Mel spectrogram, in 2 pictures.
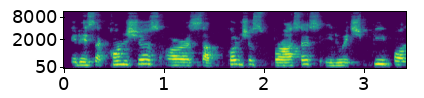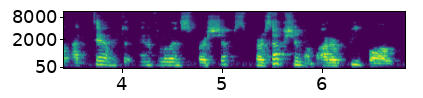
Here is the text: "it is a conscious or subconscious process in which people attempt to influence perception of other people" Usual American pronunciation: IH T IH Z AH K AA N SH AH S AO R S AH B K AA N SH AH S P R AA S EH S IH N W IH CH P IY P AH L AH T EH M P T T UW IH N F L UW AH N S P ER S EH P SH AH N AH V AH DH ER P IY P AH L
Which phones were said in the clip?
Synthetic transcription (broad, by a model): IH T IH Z AH K AA N SH AH S AO R S AH B K AA N SH AH S P R AA S EH S IH N W IH CH P IY P AH L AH T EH M P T T UW IH N F L UW AH N S P ER S EH P SH AH N AH V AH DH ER P IY P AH L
